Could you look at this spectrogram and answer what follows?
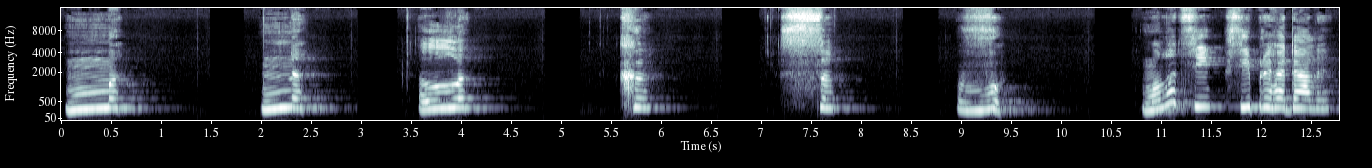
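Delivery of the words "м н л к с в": М, Н, Л held as hums, К, С, В as bare sounds; phonics-style consonants, one by one; isolated consonant sounds. Shown as a demonstration. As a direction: sound out each consonant alone, without letter names. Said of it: "які позначають приголосні звуки".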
